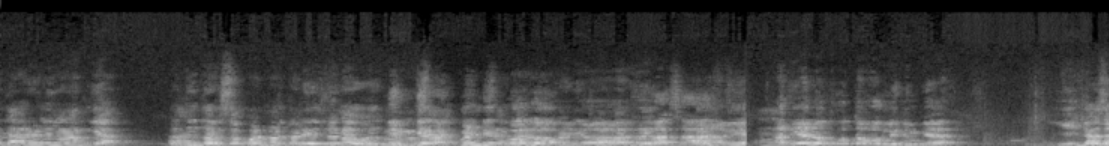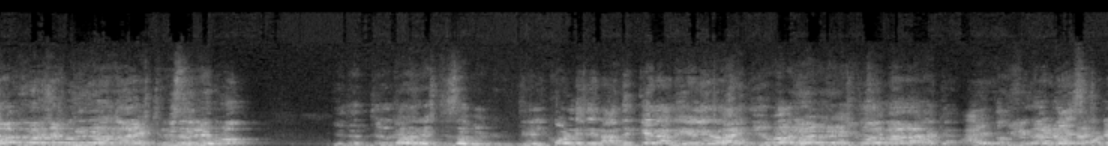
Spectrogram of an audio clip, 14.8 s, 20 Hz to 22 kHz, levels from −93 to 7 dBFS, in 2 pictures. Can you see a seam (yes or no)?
yes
